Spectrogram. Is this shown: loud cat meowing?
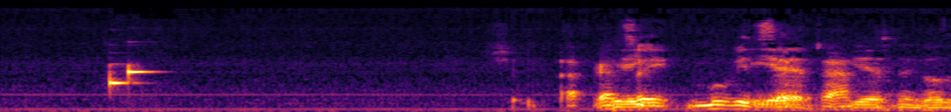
no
